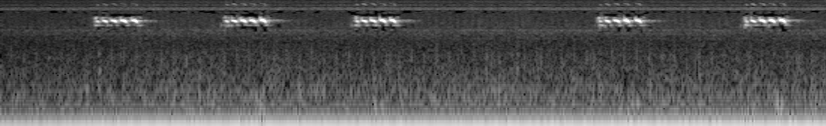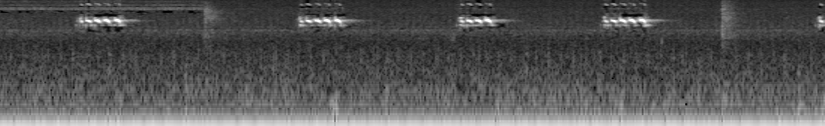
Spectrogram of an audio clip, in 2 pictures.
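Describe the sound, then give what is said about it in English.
A fall field cricket in New York City chirps steadily in short, evenly spaced pulses, about ten bright chirps repeating alone against a quiet background, clear. “That's a cricket found here in New York City. And not just any cricket, but a full field cricket.”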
